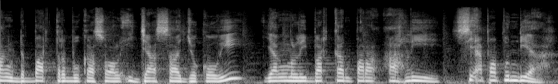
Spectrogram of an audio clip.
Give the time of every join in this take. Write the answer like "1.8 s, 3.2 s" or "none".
2.5 s, 4.5 s

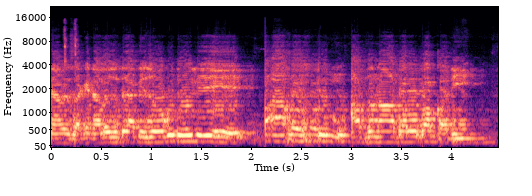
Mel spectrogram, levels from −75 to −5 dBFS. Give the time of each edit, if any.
2.1 s

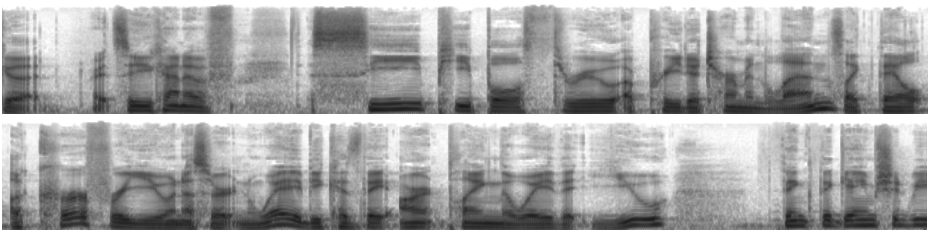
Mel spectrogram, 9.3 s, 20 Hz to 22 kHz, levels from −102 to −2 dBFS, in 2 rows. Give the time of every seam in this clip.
none

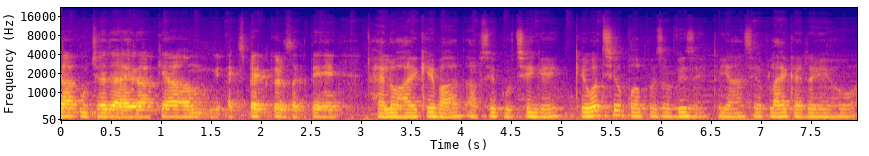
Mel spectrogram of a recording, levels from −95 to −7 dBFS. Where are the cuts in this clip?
2.9 s, 6.6 s

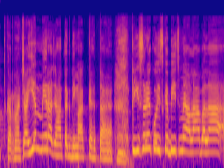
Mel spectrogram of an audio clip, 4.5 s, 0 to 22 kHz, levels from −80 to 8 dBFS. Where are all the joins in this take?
none

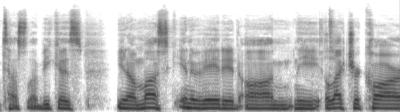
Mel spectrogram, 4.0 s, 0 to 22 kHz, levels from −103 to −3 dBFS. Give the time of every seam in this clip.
3.0 s

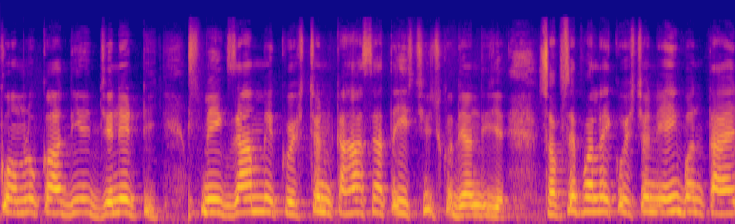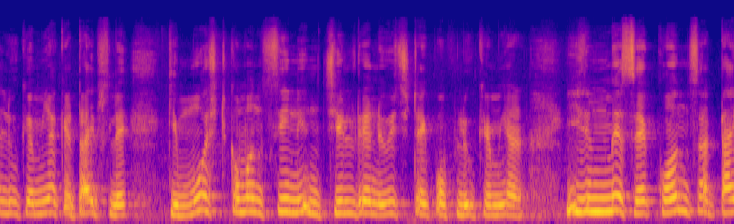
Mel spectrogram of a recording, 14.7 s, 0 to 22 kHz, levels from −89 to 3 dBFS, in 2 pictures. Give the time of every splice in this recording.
1.9 s

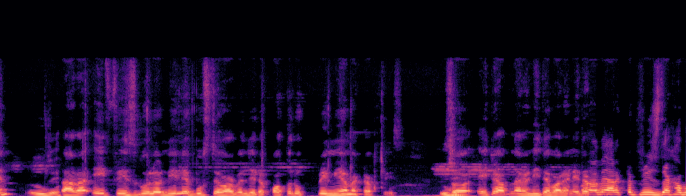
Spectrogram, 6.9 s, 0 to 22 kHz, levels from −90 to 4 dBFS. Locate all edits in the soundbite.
5.9 s

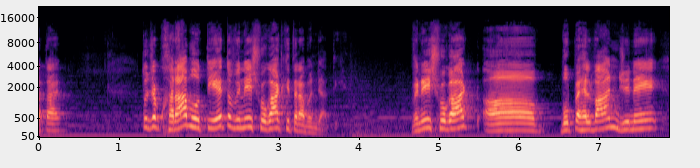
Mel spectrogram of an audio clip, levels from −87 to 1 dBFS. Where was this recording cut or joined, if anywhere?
none

